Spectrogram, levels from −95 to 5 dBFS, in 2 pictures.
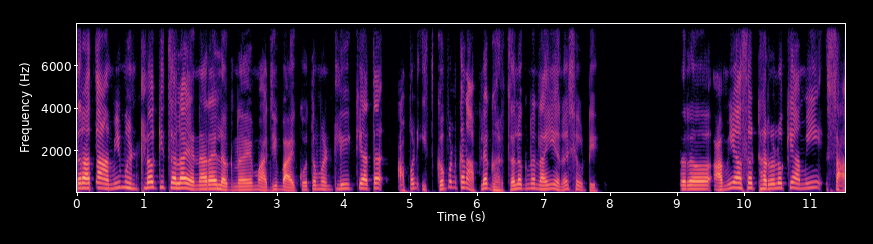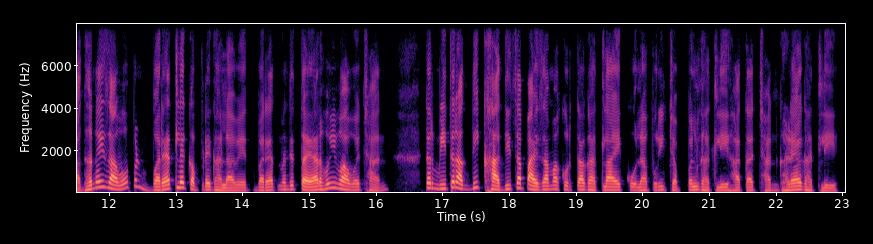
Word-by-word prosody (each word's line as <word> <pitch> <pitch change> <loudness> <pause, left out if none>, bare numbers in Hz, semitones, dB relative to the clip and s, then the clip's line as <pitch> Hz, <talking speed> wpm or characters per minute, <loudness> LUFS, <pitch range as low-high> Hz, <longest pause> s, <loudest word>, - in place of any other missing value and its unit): तर 225 +1 +6
आता 230 +1 +6
आम्ही 215 +4 -2
म्हंटलं 235 +2 +2
की 265 - -3
चला 235 -1 +8
एन-आर-आय 185 +2 +5
लग्न 150 -4 +1
आहे, 155 +1 +1
माझी 145 +3 -3
बायको 160 +7 +1
तर 185 - +1
म्हटली, 190 +5 -5
"की 225 - 0
आता 230 +3 +2 0.4
आपण 215 +1 -5
इतकं 175 +4 -4
पण 265 -2 -4
कारण 250 -2 +1
आपल्या 220 +2 0
घरचं 140 +5 -2
लग्न 210 +1 -2
नाहीये 180 -1 -1
ना - - -3
शेवटी." 135 -7 -8 1.3
तर 180 0 +2
अ, 185 0 +5 0.2
आम्ही 185 +10 -2
असं 235 0 +3
ठरवलं 205 +3 +2
की 255 - -2
आम्ही 230 +3 -3
साधनही 180 - -1
जावं, 210 -3 +3
पण 310 -2 -7 0.2
बऱ्यातले 195 - +3
कपडे 155 -1 0
घालावेत. 125 -3 -3 0.2
बऱ्यात 140 +2 -1
म्हणजे 165 +2 -6
तयार 145 +3 +6
होई 235 +3 -2
व्हावं 160 -9 +1
छान. 135 +2 -9 0.6
तर 235 -1 +3
मी 200 -1 -3
तर 265 -1 +4
अगदी 200 +3 +2
खादीचा 180 +6 +3
पायजामा 165 +3 +3
कुर्ता 160 -1 -1
घातला, 145 -1 0
एक 140 -1 -2
कोल्हापुरी 145 +1 -6
चप्पल 150 +6 -5
घातली, 130 0 -5
हातात 130 +1 -4 0.2
छान 125 0 -9
घड्याळ 145 +7 +1
घातली. 120 -5 -7
170 Hz, 155 wpm, -24 LUFS, 145-210 Hz, 1.3 s, चला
